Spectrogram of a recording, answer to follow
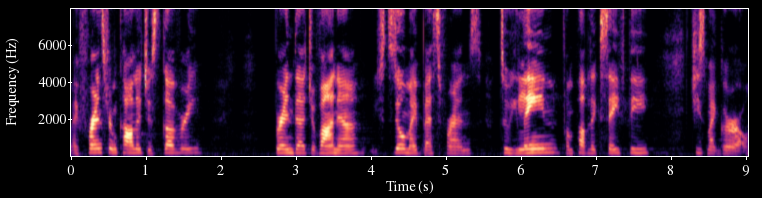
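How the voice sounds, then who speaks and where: A woman's medium-pitched voice, monotone and flat, at a fairly slow pace. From New York City, Puerto Rican family. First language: Spanish. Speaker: commencement speaker. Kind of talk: commencement address.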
